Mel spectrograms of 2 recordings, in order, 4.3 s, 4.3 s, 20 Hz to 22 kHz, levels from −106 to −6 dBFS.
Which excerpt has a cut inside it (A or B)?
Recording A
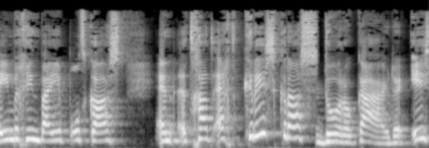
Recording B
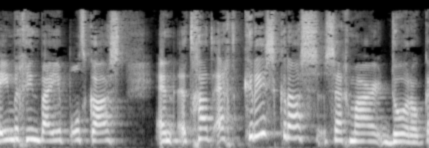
A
